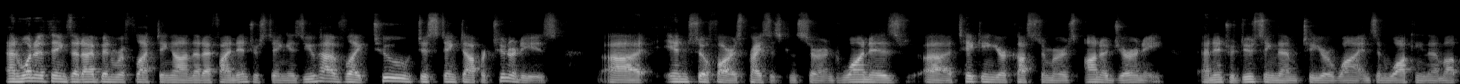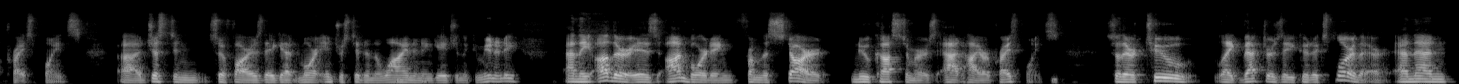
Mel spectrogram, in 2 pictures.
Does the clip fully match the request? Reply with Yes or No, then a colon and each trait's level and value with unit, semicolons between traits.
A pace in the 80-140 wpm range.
No: average, 195 wpm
